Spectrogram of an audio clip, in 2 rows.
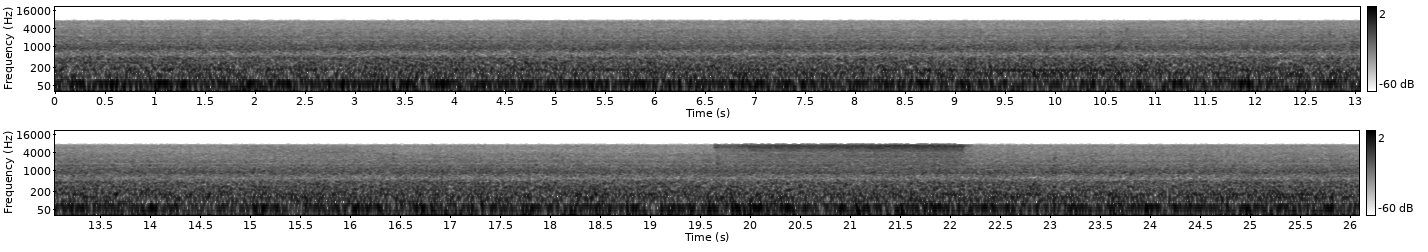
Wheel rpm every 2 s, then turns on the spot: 0, 0, 0, 0, 0, 0, 0, 0, 0, 0, 0, 0, 0.
none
